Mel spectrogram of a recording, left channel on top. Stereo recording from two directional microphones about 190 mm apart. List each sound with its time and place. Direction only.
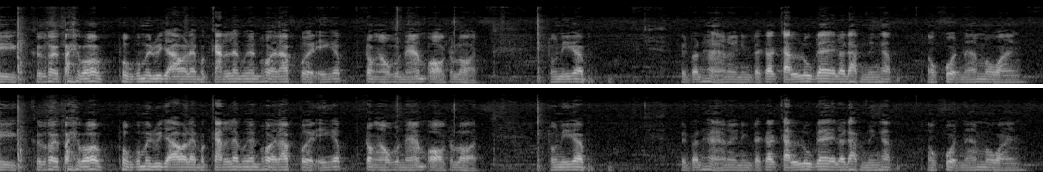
0.3 s speech: 20° right (ahead or behind)
5.5 s speech: 30° right (ahead or behind)
6.7 s a man's voice: 15° right (ahead or behind)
